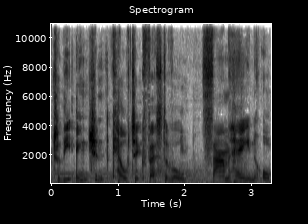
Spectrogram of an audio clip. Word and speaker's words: Samhain: Alright folks, let’s start at the beginning… Halloween goes back to the ancient Celtic festival Samhain or pronounced “sow-in”.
